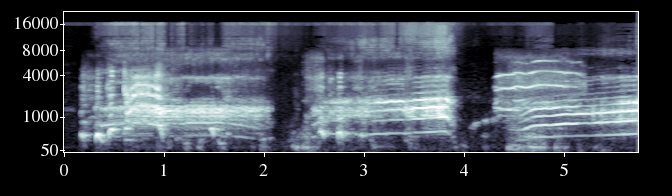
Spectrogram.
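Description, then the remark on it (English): A voice imitates harsh, screeching bird caws in three long, strained bursts, each rising and wavering with raspy harmonics, loud with short pauses between. “So I'm like, you hear those birds? You hear those birds cawing?”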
